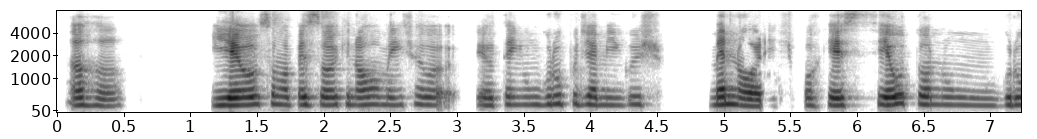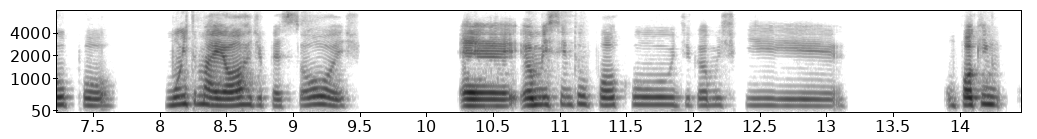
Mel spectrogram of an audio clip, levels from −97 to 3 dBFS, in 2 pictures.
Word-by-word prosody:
Aham. 210 -2 -2 0.7
E 215 0 +6
eu 220 +2 +9
sou 240 +2 -6
uma 230 - -3
pessoa 225 0 0
que 230 - -9
normalmente 225 +1 -5
eu 230 -1 -3 0.3
eu 215 -1 -3
tenho 230 +1 -8
um 230 - -8
grupo 250 +2 -4
de 245 -1 -3
amigos 225 +1 -6 0.3
menores, 215 -4 +4 0.2
porque 215 0 +2
se 215 +1 -8
eu 225 +3 +9
estou 245 -2 0
em 235 0 -9
um 215 -2 -11
grupo 220 -2 -4 0.4
muito 240 +4 -3
maior 215 -1 +1
de 215 - -13
pessoas, 205 +1 -6 0.8
eh, 195 0 +4
eu 210 - +6
me 230 +1 -1
sinto 230 +1 -10
um 240 - -7
pouco, 225 0 -5
digamos 215 0 -14
que 195 -2 -13 0.7
um 210 - -15
pouquinho 225 +1 +1
220 Hz, 155 wpm, -21 LUFS, 210-230 Hz, 0.8 s, eu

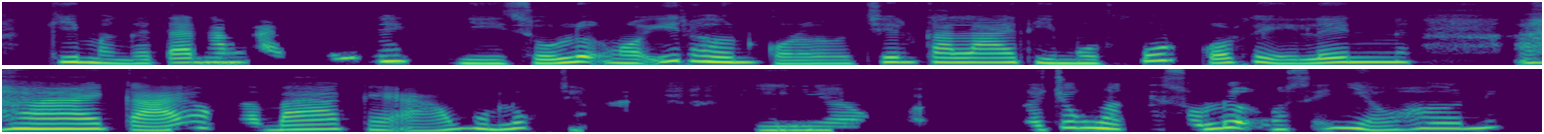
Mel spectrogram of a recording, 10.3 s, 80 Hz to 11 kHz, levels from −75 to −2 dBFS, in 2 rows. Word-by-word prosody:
khi 250 -1 +3
mà 220 -4 +1
người 185 0 -5
ta 220 +3 +1
đăng 235 +1 0
ảnh - - -7
lên 450 - -4
ấy 285 0 +3 0.2
thì 180 -1 0
số 190 0 +1
lượng 260 0 +5
nó 195 - +2
ít 290 +10 -1
hơn, 250 -4 +5
còn 170 -7 -5
ở 175 +1 -4
trên 245 -1 0
ca 235 -1 +1
live 230 0 +3
thì 205 - +1
1 185 -1 +1
phút 320 +2 0
có 205 +1 0
thể 205 -8 -1
lên 240 +5 +3 0.4
2 260 +3 +5
cái 195 -6 +2
hoặc 300 -2 -5
là 190 - -7
3 230 +3 +2
cái 205 -2 -5
áo 175 +5 -5
một 265 0 -1
lúc, 285 - -1
chẳng - - -15
hạn - - -23 0.2
ấy, - - -30
thì, 190 0 -4
ờ, 185 - -6 0.2
gọi - - -19 0.3
nói 205 - -5
chung 310 -2 +2
là 265 - +3
cái 230 - -25
số 230 - -3
lượng 295 +3 +2
nó 225 - -3
sẽ 230 +4 -14
nhiều 275 -9 -1
hơn 275 +4 -3
ấy. 325 - -10
230 Hz, 300 wpm, -20 LUFS, 195-265 Hz, 0.4 s, lượng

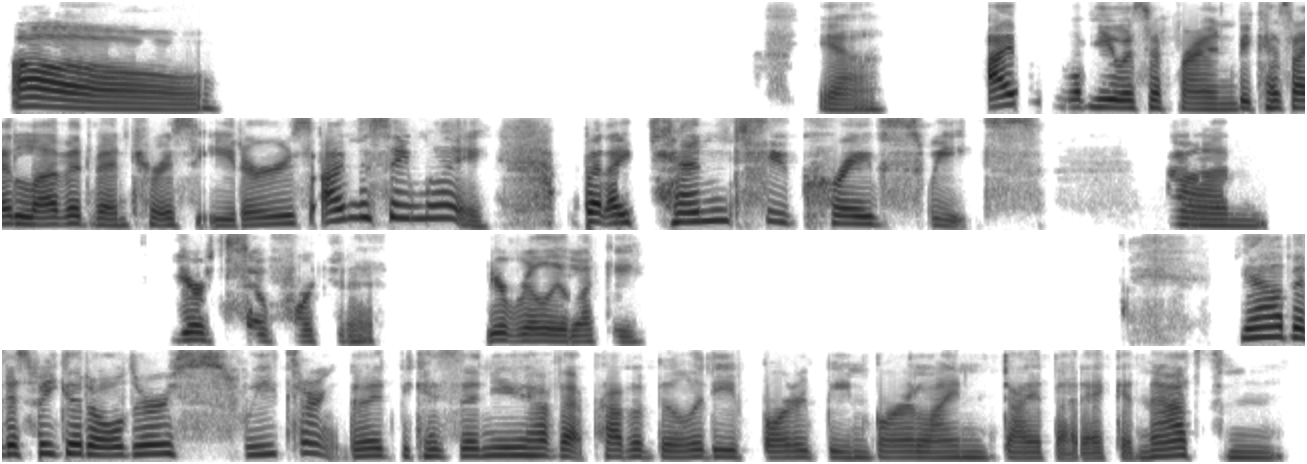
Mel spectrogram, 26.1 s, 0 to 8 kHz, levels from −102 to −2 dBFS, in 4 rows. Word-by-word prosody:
Oh. 165 -9 +4 3.0
Yeah. 140 +1 -3 0.6
I - - +8
would 280 -8 -3
love 205 - -1
you 205 -1 +3
as 195 - +1
a 195 - +3
friend 155 -3 -1
because 190 +2 -1
I 195 -1 +5
love 180 -2 +4
adventurous 165 -3 0
eaters. 170 +7 -1
I'm 285 +6 +4
the 355 - +2
same 340 -2 0
way, 335 0 0 0.5
but 245 -3 +6
I 215 +2 +5 0.2
tend 250 +4 +3
to 245 -4 -1
crave 195 -2 +1
sweets. 150 -7 -4 0.7
Um 155 -4 0 1.1
You're 190 +2 +4 0.2
so 165 - -2
fortunate. 140 - -7 0.6
You're 185 +1 +2
really 165 -1 +1
lucky. 145 -2 -6 3.0
Yeah, 255 +3 +5
but 250 -2 +3
as 235 - +2
we 250 - +3
get 245 -1 +3
older, 225 +3 +4
sweets 230 +1 -4
aren't 260 -4 -2
good 185 0 0
because 180 -2 -4
then 190 0 -1
you 205 0 +1
have 200 -1 0
that 180 - +1
probability 170 0 -2
of 155 - -15
border 155 +1 -1
being 150 -1 -6
borderline 150 0 -2
diabetic, 140 -1 -3
and 140 +3 -5
that's 190 +3 +2
n 145 -2 -6
180 Hz, 125 wpm, -23 LUFS, 155-215 Hz, 3.0 s, I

